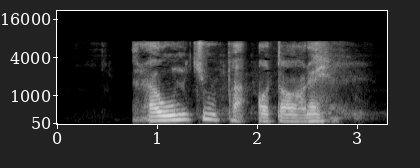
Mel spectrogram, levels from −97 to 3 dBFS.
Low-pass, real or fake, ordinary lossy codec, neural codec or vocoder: 7.2 kHz; fake; MP3, 48 kbps; codec, 24 kHz, 6 kbps, HILCodec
